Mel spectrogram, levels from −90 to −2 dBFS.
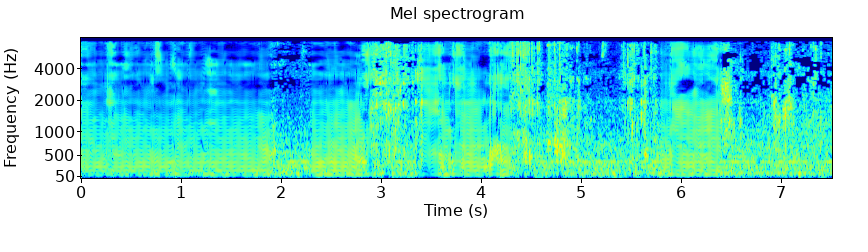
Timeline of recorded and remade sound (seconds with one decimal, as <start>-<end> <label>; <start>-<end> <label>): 0.0-1.9 remade; 1.9-2.3 recorded; 2.3-2.9 remade; 2.9-3.4 recorded; 3.4-4.3 remade; 4.3-5.8 recorded; 5.8-6.4 remade; 6.4-7.5 recorded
